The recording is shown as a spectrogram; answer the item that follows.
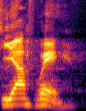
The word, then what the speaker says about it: Yahweh: So this is pronounced Yahweh.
